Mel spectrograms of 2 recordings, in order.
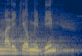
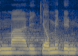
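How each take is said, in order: First: The first vowel of Maliki is short. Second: The first vowel of Maliki is long. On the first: God is the king of the Day of Judgment. "baca pendek" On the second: God is the owner of the Day of Judgment. "yang kita panjang"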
